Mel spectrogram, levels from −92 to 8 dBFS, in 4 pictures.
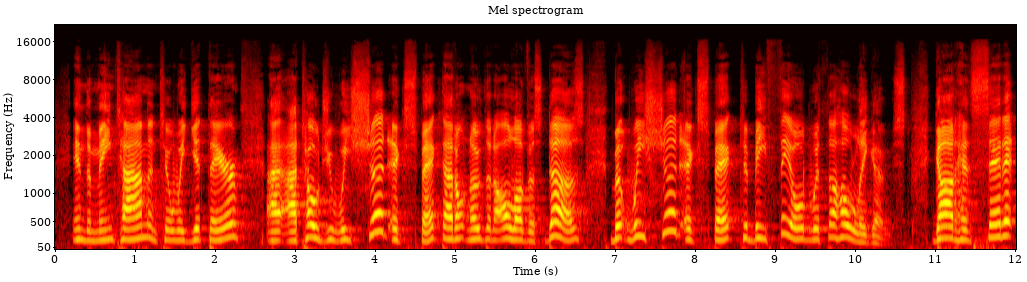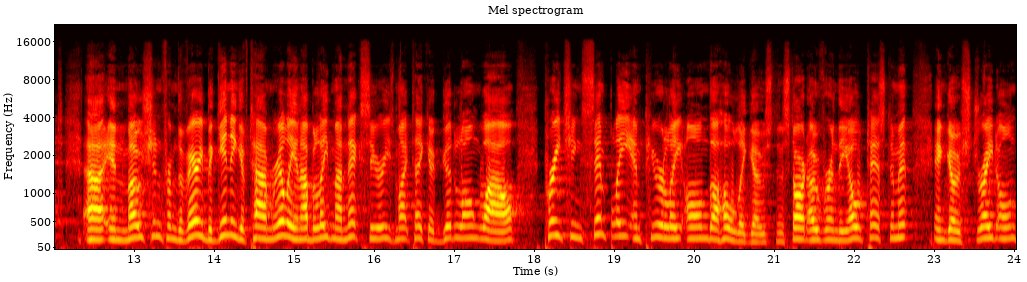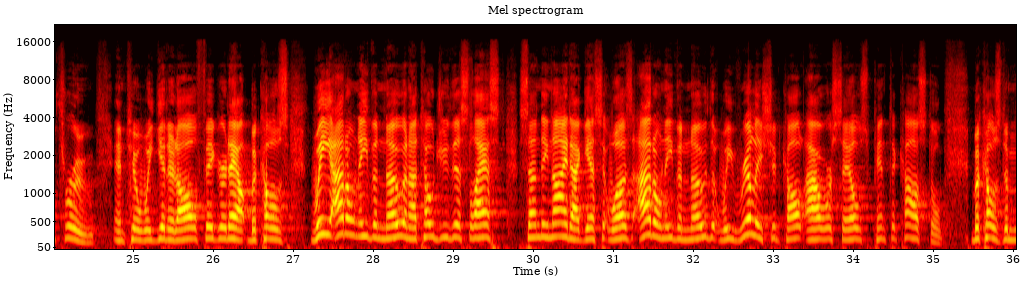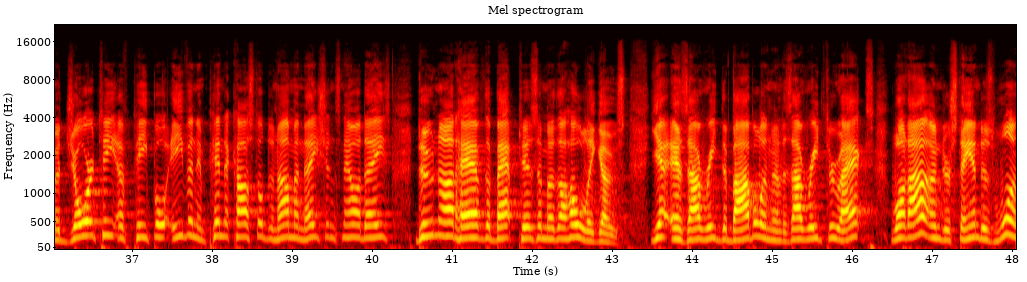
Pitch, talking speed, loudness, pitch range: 200 Hz, 190 wpm, -23 LUFS, 185-220 Hz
